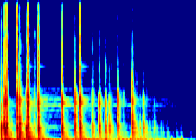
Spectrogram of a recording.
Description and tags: Tube Rock Rattle
Tossed a rock into an unused large PVC sewer drain laying on a construction site.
